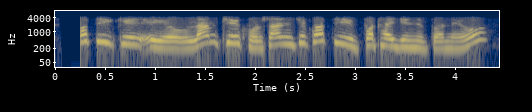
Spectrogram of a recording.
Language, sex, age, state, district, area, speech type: Nepali, female, 30-45, West Bengal, Kalimpong, rural, conversation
